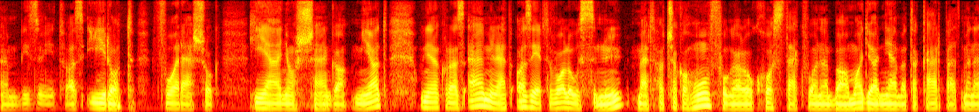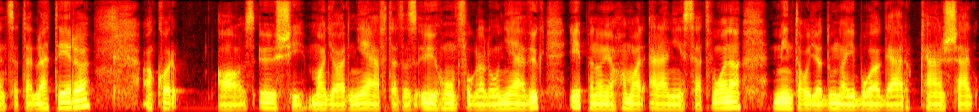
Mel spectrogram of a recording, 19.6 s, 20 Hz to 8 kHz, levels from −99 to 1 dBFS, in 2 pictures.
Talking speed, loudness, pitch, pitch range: 140 wpm, -18 LUFS, 90 Hz, 85-100 Hz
